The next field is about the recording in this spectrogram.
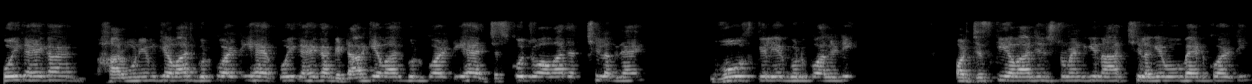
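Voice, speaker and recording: A man with a fairly high voice gives a physics lecture. He explains each point step by step and keeps asking his students questions. The recording sounds dull and lo-fi. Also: completely flat delivery, moderate pace, a little hiss or hum. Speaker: physics teacher. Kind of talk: classroom lecture.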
